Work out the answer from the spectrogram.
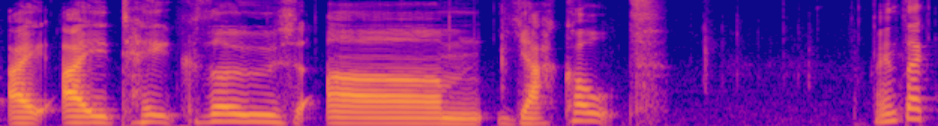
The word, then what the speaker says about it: Yakult: Yes, because the cult part is to do with the fact that it's a bio culture for your stomach that helps your stomach do this stuff.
